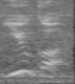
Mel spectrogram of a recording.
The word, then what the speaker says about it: yogurt: You are not calling the T. Pronounce the T. Yogurt.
